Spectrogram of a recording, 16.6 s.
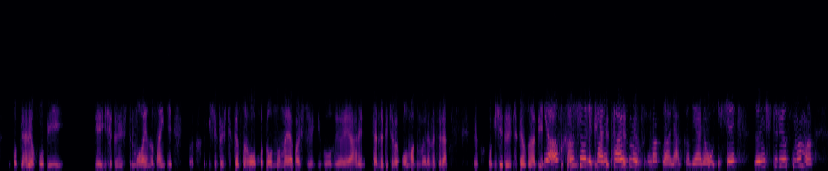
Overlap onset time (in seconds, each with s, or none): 11.2 s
